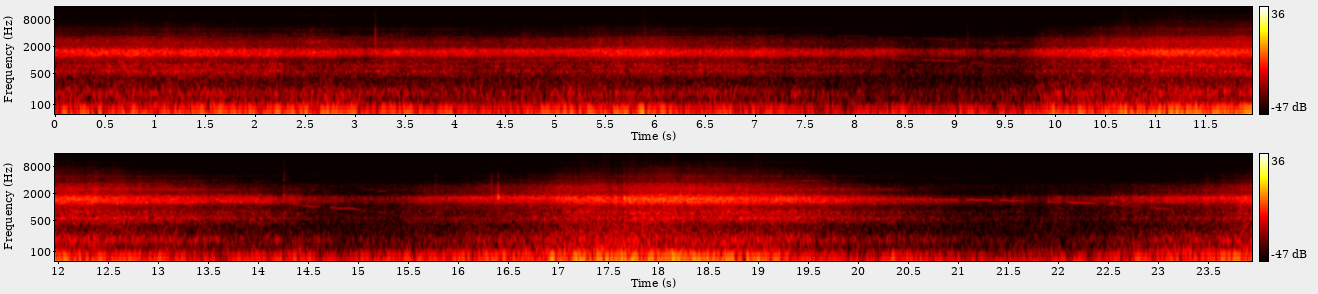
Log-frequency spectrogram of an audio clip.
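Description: Wind rushes loudly over the microphone high in the open air, swelling and easing in waves.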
